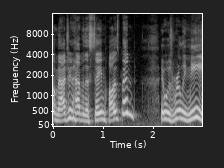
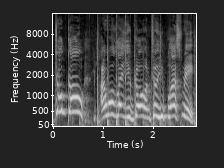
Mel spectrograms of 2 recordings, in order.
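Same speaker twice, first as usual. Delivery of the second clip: much higher, desperate plea; pleading Jacob; 10 semitones higher than usual. Retold or imitated. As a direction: beg him not to leave. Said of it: "and he's like".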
